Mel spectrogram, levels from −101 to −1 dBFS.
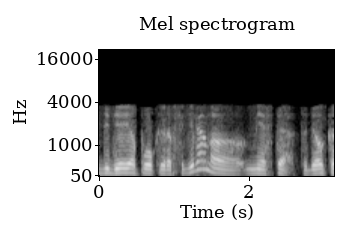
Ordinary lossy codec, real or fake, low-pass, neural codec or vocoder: MP3, 24 kbps; fake; 3.6 kHz; codec, 16 kHz, 16 kbps, FreqCodec, larger model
